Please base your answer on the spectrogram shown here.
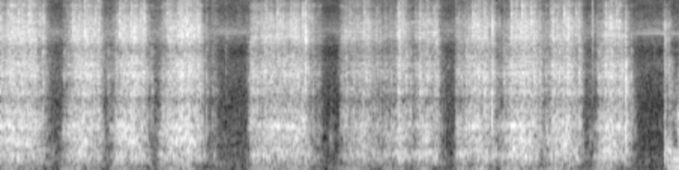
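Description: A sewing machine stitches a skirt seam near the zipper in rapid motor-driven bursts, running for a second or two, pausing briefly, then starting again, close and loud.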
